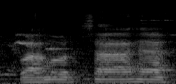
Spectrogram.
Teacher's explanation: mur roknya dibaca tafhim sebab didahului oleh harokat fathah. Sa dibaca panjang seperti bacaannya matobi'i.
